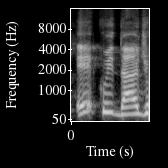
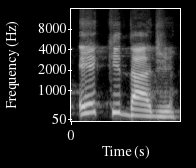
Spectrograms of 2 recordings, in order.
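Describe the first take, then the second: First: "equidade" with the u sounded, e-kwi-DA-de; u pronounced. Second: "equidade" with a silent u, e-ki-DA-de. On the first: Teacher showing students one accepted way, u pronounced in "equidade". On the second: Teacher showing students the other accepted way, silent u in "equidade". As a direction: drop the u after the q in "equidade". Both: Shown as a demonstration. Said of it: "não tem mais o trema".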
